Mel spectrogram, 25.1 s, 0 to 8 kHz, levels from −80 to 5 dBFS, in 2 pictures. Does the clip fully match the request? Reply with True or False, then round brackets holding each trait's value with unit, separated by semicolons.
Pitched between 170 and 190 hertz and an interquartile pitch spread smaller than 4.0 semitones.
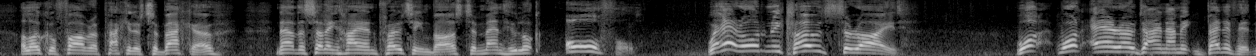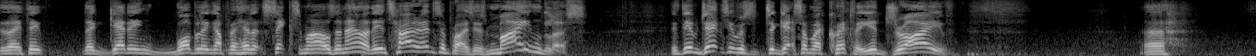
False (185 Hz; 4.6 semitones)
